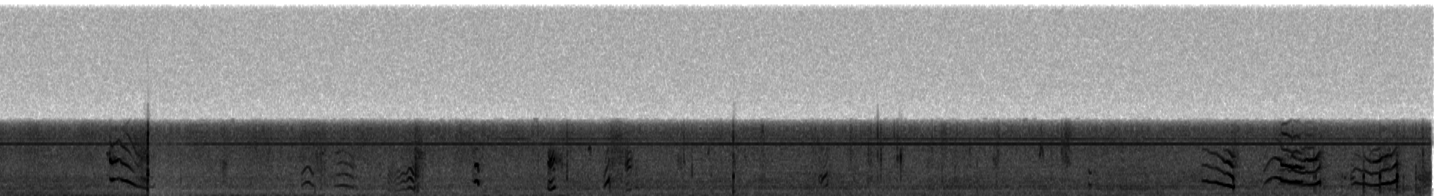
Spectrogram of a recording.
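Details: Four-week-old Pekingese puppies give high, thin whimpers and squeaky yips in short, irregular bursts.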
